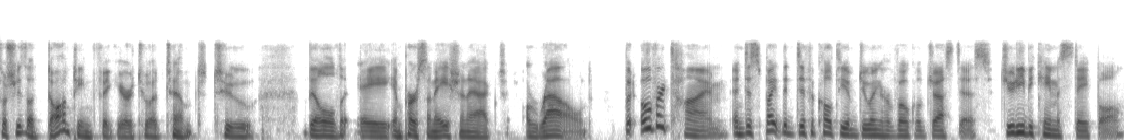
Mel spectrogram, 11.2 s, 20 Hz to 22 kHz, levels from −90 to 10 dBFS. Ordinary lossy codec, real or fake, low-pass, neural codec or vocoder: Opus, 24 kbps; fake; 7.2 kHz; codec, 24 kHz, 6 kbps, HILCodec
